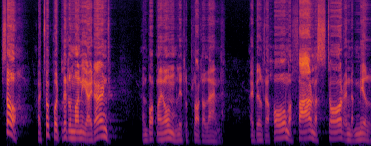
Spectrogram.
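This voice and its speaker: An actor playing a genial, well-spoken colonial landowner and merchant, articulate and wry, in a video game cutscene. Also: male voice, mid-range voice, animated, normal speed, fairly bright tone, close to an everyday voice. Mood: wry, reminiscing.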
